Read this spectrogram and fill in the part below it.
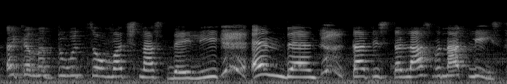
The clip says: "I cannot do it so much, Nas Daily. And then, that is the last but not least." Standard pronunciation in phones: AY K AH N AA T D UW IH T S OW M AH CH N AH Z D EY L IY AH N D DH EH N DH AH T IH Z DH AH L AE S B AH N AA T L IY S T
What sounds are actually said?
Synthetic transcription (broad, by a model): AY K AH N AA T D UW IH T S OW M AH CH N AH S D EY L IY AH N D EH N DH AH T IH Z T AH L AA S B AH N AA T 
